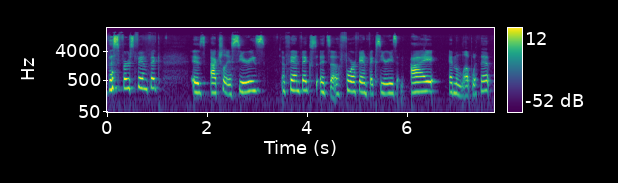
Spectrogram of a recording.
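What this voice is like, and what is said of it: Excited, enthusiastic speaking voice. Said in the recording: “you can hear the excitement in my voice”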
